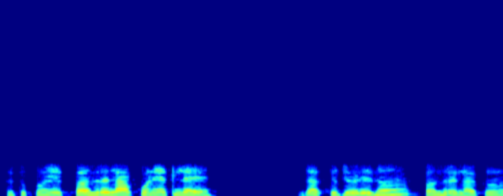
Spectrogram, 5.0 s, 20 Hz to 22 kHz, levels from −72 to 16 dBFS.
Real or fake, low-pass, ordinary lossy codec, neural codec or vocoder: real; 3.6 kHz; none; none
